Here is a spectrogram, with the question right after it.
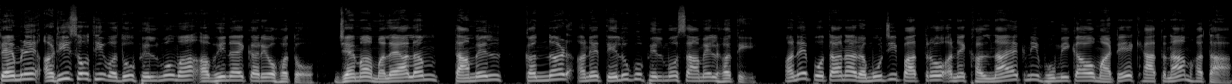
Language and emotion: Gujarati, neutral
